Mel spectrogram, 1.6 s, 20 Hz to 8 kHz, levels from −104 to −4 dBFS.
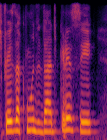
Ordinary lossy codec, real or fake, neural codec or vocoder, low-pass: none; fake; codec, 16 kHz, 4 kbps, X-Codec, HuBERT features, trained on LibriSpeech; 7.2 kHz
